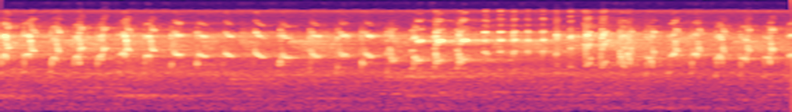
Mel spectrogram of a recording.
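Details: Lovebird lure calls for stimulating another lovebird to sing: fast, steady series of high, piercing chirps, about four per second, with a brief louder rush near the end.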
